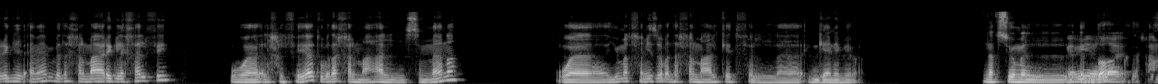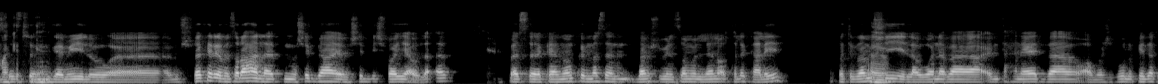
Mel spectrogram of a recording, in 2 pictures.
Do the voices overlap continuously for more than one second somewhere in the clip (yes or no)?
yes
